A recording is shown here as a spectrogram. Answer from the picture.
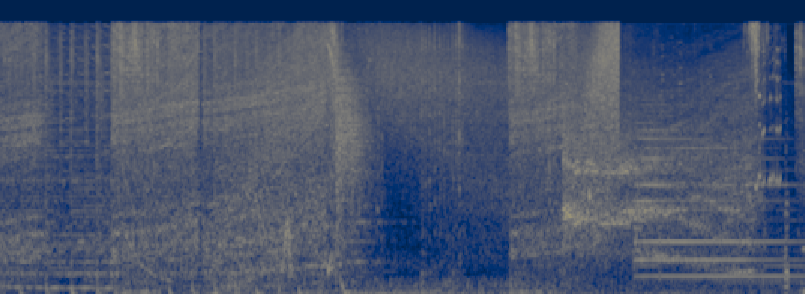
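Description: Cartoon sound effects of a character zooming past at high speed: a rushing whoosh over background music. About three seconds in comes a sound falling in pitch, then a low rumble, and held musical notes near the end.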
